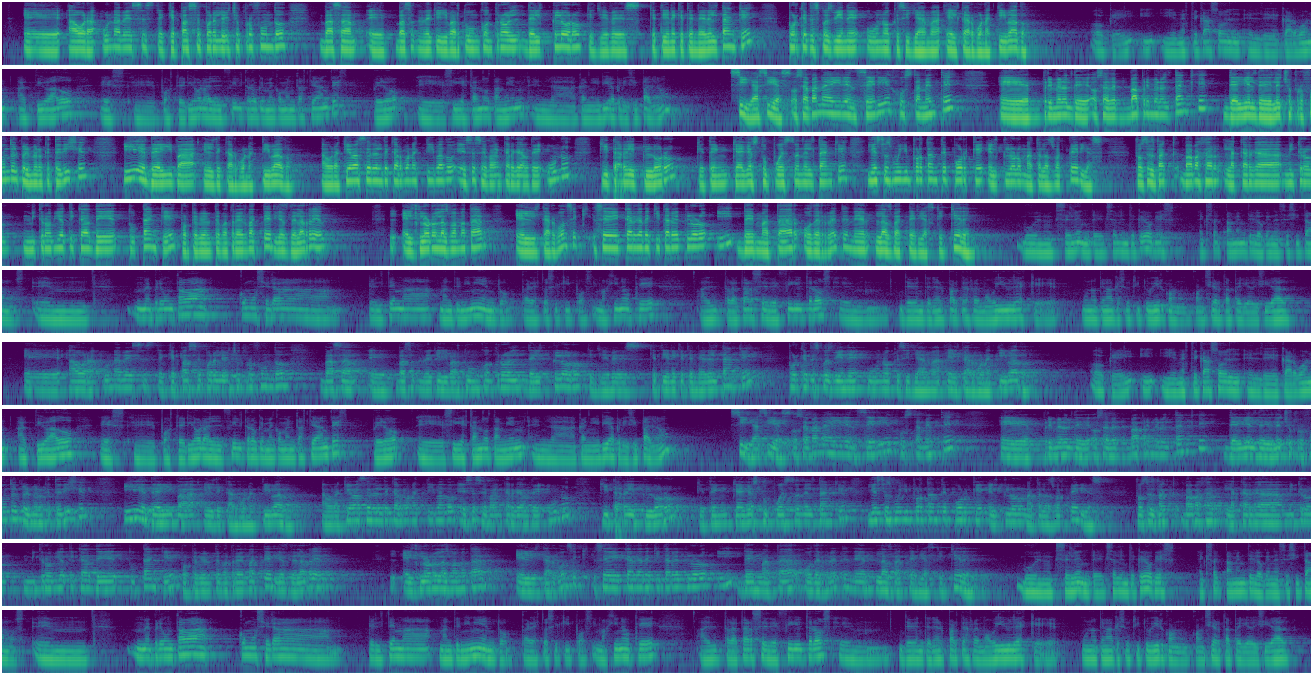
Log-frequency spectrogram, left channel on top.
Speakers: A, on the left; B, on the right.
A: Eh, ahora, una vez este, que pase por el lecho profundo, vas a, eh, vas a tener que llevar tú un control del cloro que lleves, que tiene que tener el tanque, porque después viene uno que se llama el carbón activado.
B: Ok, y, y en este caso el, el de carbón activado es eh, posterior al filtro que me comentaste antes, pero eh, sigue estando también en la cañería principal, ¿no?
A: Sí, así es. O sea, van a ir en serie justamente. eh, primero el de, o sea, de- va primero el tanque, de ahí el de lecho profundo, el primero que te dije, y el de ahí va el de carbón activado. Ahora, ¿qué va a hacer el de carbón activado? Ese se va a encargar de, uno, quitar el cloro que, ten- que hayas tú puesto en el tanque, y esto es muy importante porque el cloro mata las bacterias. Entonces va, a c- va a bajar la carga micro- microbiótica de tu tanque, porque obviamente va a traer bacterias de la red el cloro las va a matar, el carbón se, qui- se encarga de quitar el cloro y de matar o de retener las bacterias que queden.
B: Bueno, excelente, excelente. Creo que es exactamente lo que necesitamos. Em, me preguntaba cómo será el tema mantenimiento para estos equipos. Imagino que al tratarse de filtros, em, deben tener partes removibles que uno tenga que sustituir con, con cierta periodicidad,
